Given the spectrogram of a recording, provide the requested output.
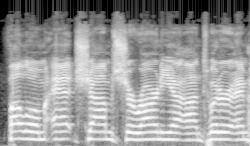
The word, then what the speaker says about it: Charania: It's Charania, man.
